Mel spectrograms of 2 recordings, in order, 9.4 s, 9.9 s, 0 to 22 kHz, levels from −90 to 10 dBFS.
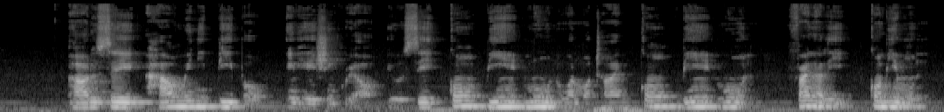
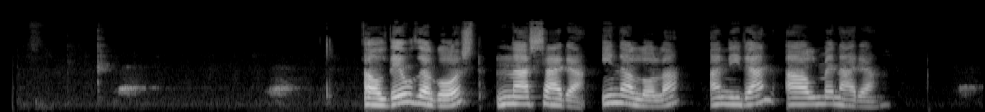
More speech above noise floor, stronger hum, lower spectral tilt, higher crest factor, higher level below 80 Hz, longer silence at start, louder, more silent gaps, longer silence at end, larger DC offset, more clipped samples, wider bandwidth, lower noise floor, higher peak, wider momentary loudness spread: second, 27 dB vs 54 dB; neither; first, -7 dB/octave vs -4.5 dB/octave; second, 16 dB vs 22 dB; first, -46 dBFS vs -82 dBFS; second, 0.4 s vs 1.2 s; second, -25 LUFS vs -22 LUFS; neither; second, 0.2 s vs 1.1 s; neither; neither; first, 19 kHz vs 10.5 kHz; second, -51 dBFS vs -75 dBFS; second, -10 dBFS vs -2 dBFS; about the same, 16 LU vs 17 LU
